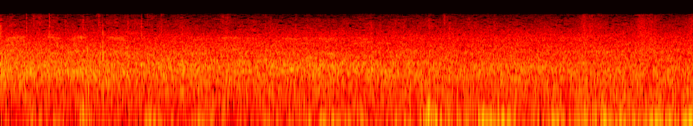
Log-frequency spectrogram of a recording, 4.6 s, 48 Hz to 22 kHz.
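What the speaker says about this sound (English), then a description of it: "This crowd oohs and ahs every time this guy hits a fly ball." Crowd noise at a San Francisco versus Los Angeles Dodgers baseball game in MLB The Show 16 after a fly ball to center field, a steady, dense wash of distant cheering and murmur with no single voice standing out.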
